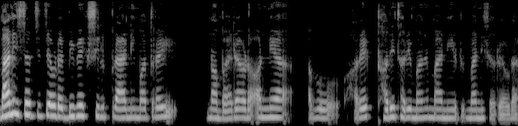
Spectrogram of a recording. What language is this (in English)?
Nepali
